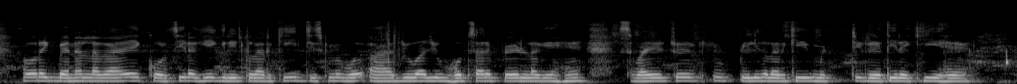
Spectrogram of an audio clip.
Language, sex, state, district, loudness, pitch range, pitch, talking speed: Hindi, male, Bihar, Bhagalpur, -27 LUFS, 150-160 Hz, 155 Hz, 155 wpm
